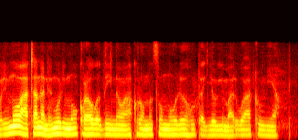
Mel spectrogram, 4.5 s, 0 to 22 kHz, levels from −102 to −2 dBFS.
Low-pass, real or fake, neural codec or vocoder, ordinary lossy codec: 7.2 kHz; fake; codec, 16 kHz, 0.8 kbps, ZipCodec; none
